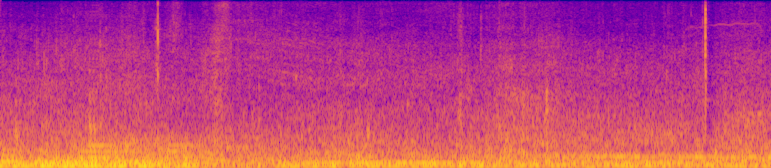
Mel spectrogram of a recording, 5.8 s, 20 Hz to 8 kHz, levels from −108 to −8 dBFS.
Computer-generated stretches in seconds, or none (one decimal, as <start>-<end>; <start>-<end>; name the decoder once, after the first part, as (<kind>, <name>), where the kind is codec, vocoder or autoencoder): none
